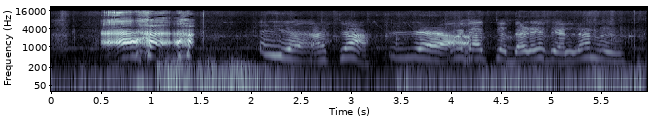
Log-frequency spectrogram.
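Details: Morning bleating of goats on their way to a village jungle: quavering, wavering cries repeated in bursts over several seconds, after a brief loud noise burst at the start.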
